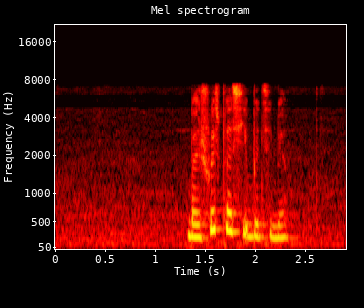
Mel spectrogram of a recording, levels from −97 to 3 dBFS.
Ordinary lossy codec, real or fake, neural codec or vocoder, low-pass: none; fake; codec, 16 kHz, 16 kbps, FreqCodec, larger model; 7.2 kHz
